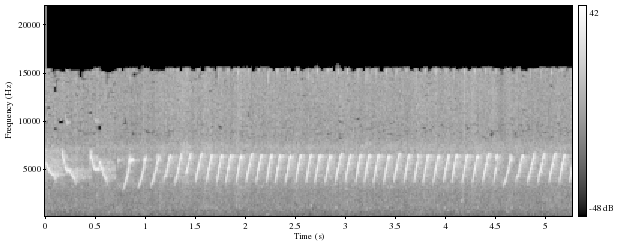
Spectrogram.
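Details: Oriental white-eye long 'nembak panjang' master song for training: opening swooping whistles, then a brisk, even run of thin, sharp high notes sustained to the end.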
